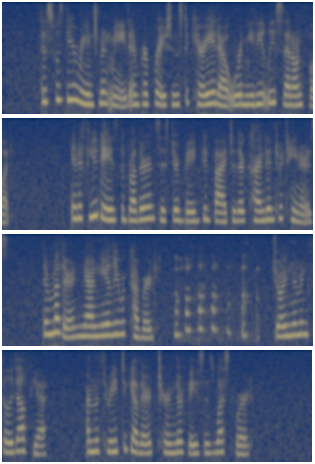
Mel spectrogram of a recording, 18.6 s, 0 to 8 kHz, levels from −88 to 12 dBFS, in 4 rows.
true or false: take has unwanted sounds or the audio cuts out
true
